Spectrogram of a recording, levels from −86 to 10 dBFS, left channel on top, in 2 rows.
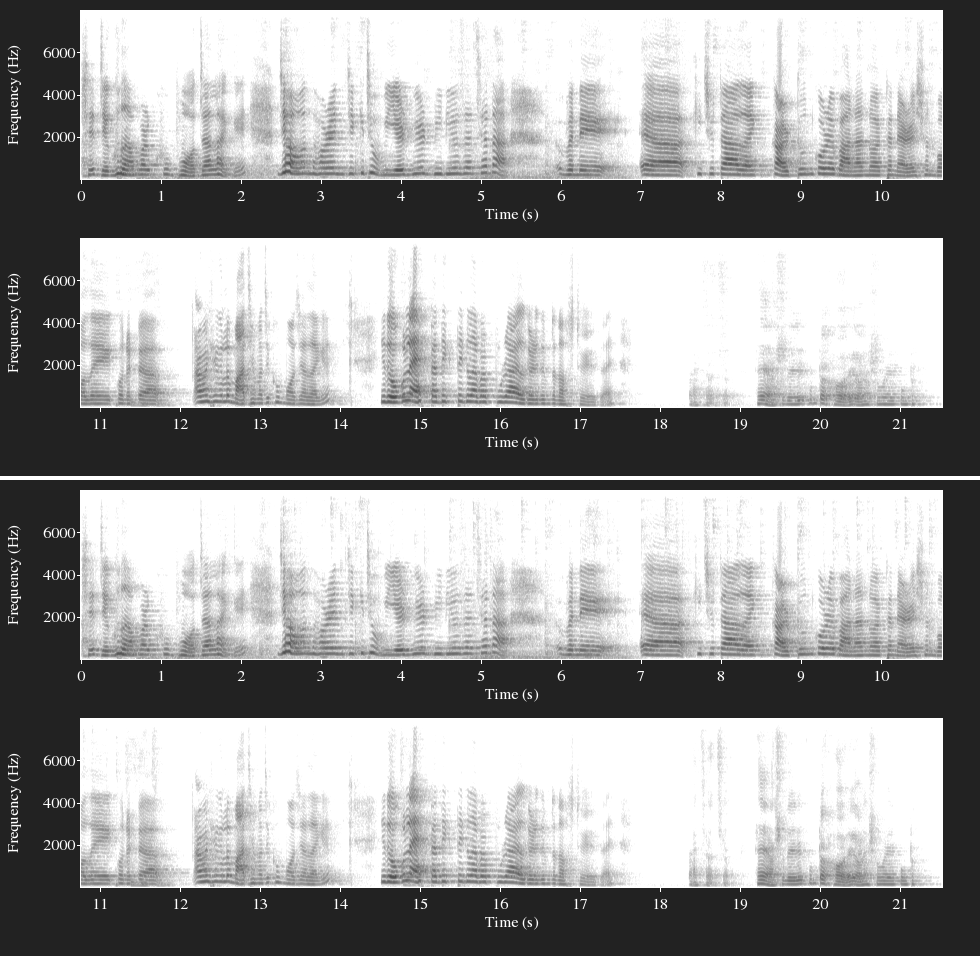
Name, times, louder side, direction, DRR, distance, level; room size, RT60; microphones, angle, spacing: voice 1, 0.0-6.7 7.0-11.8 12.2-13.9 14.3-17.4, left 2 dB, 10° left, 10 dB, 0.3 m, -33 dB
sound 1, 0.7-6.8, equal, 85° left, 3.0 m, -55 dB
sound 2, 1.8-4.3 4.6-11.2, right 1 dB, 30° right, 1.9 m, -55 dB
voice 2, 11.3-11.8 18.4-18.9 19.2-21.2, right 4 dB, 75° right, 6 dB, 0.6 m, -42 dB
10.0 x 7.8 x 2.8 m, 0.90 s
head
